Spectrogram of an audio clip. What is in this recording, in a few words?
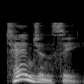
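"tangency", British English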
